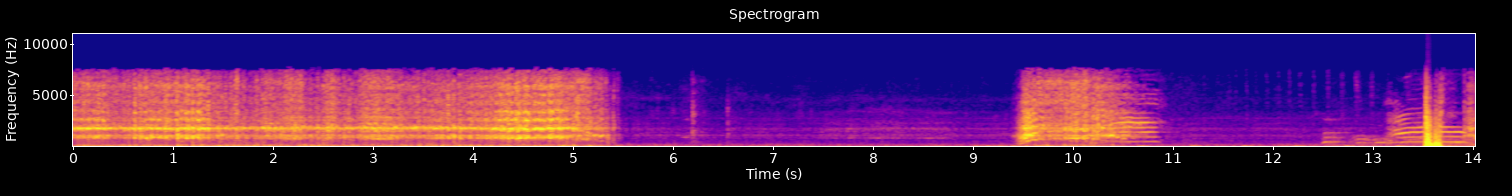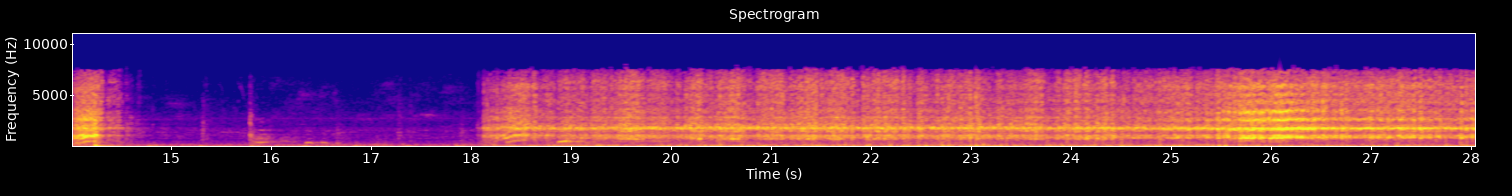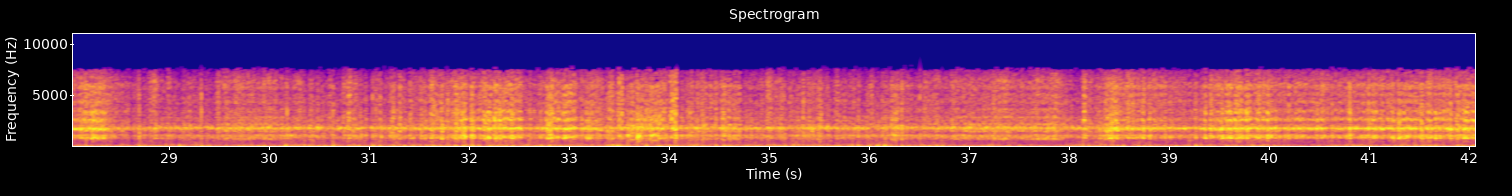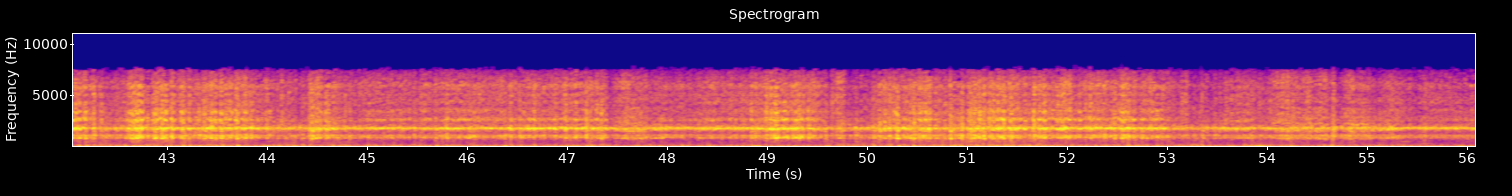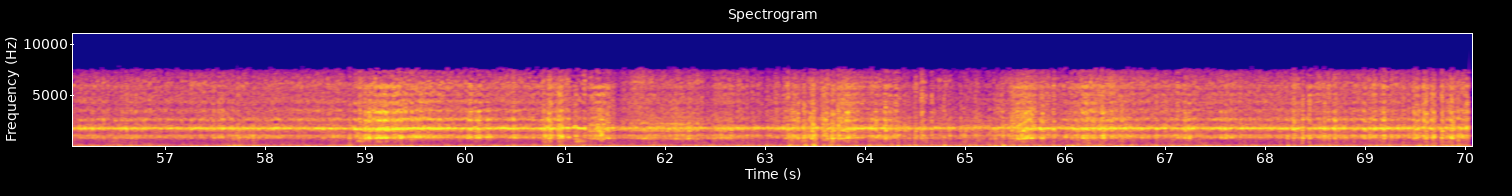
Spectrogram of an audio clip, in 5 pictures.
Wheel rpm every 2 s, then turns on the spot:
230, 220, 140, 0, 30, 30, 10, 20, 0, 150, 210, 210, 220, 230, 220, 220, 230, 210, 210, 230, 230, 230, 230, 230, 230, 230, 230, 220, 230, 230, 230, 230, 220, 230, 230.
4-6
